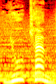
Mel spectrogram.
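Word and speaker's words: U Can: İlk ismi olan Uluğ'un baş harfi U ve Can isminin yan yana gelmesiyle İngilizce olarak You Can şeklinde okunur.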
